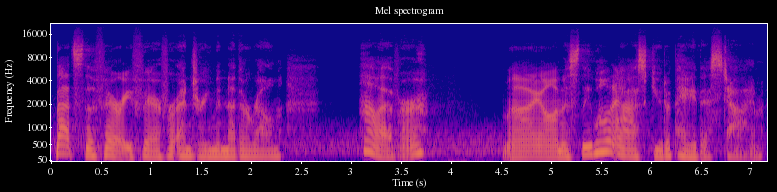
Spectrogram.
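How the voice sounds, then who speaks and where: A woman's voice: on the low side, normal speed, vocal fry, a little hiss or hum. A woman voicing a playful, theatrical young trickster demigoddess who loves to tease, in a video game. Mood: playful teasing. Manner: teasing, theatrical, lively.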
